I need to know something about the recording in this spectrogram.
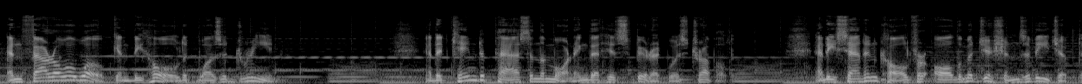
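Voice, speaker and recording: A man narrating scripture as a dramatized reading, in a solemn and formal manner. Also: fairly low pitch. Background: soothing background music.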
